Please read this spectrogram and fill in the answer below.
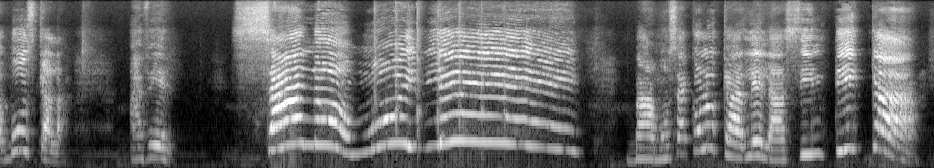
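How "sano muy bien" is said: excited praise. Real, not acted. Teacher praising child's reading. (elogio agudo y muy entusiasta)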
